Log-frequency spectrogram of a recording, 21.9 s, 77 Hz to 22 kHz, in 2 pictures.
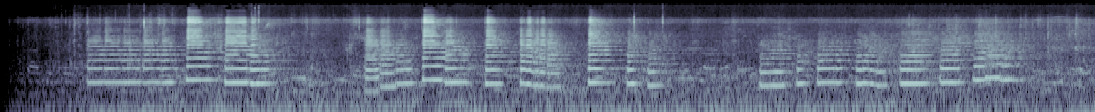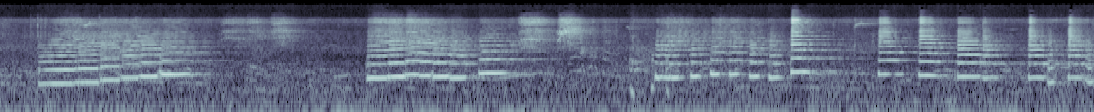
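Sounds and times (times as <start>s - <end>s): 
trumpet playing in a park: 0.8s - 13.4s, 14.5s - 21.8s.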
